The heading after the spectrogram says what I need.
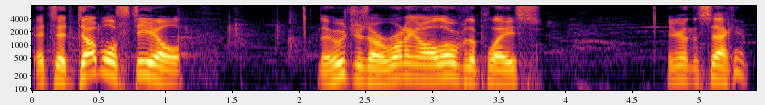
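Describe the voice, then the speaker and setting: A man calling live softball play-by-play for radio, measured between pitches and animated on big plays.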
